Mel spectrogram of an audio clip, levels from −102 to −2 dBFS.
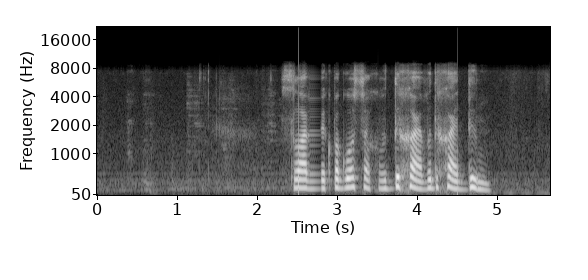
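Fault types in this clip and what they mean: Audio missing between chunks: The speech jumps forward slightly at 0.54, 1.53, 2.53, 3.52 and 4.51 s. Each skip removes only a few milliseconds, so no syllable is lost, but the join is abrupt. The skips repeat about once a second. That regular spacing points to a recorder or processor working in one-second chunks. It likely drops a small piece each time it closes one chunk and opens the next.
Call audio freeze: From 2.67 to 2.83 s the sound stalls. The last bit of speech is stretched into a short fading buzz lasting about 131 ms. Then the speech resumes exactly where it stopped, with nothing missing. The clip is simply that much later from this point on. This likely comes from the jitter buffer of the Opus call path running dry while packets were delayed, and filling the wait with a continuation of the last sound.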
